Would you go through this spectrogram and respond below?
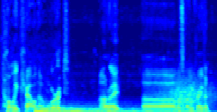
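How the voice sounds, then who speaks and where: An actor playing a cocky young superhero in a video game, quippy and sarcastic. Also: male voice, mid-range voice, sing-song, moderate pace. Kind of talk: video game hero acting. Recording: loud game music behind.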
